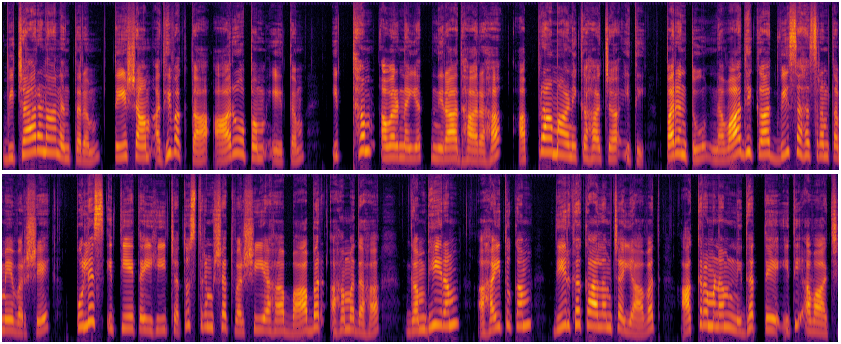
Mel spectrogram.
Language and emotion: Sanskrit, neutral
